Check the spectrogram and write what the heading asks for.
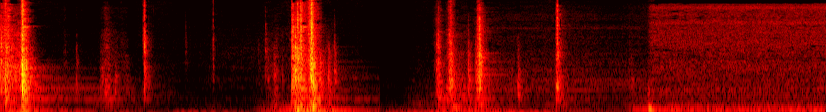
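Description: A handful of sharp clicks and knocks, the loudest about one and a half seconds in, followed by a steady faint hiss of room noise that starts about three seconds in.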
